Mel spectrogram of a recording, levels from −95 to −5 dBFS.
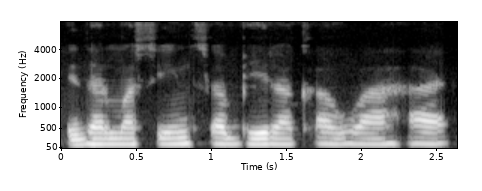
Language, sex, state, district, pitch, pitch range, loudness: Hindi, female, Bihar, West Champaran, 130 Hz, 130-135 Hz, -17 LUFS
